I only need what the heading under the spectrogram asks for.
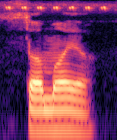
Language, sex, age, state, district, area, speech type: Odia, male, 18-30, Odisha, Malkangiri, urban, read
